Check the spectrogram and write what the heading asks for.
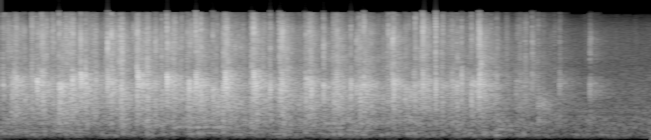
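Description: Mourners applauding, many hands clapping at once; it starts suddenly and dies away near the end.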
